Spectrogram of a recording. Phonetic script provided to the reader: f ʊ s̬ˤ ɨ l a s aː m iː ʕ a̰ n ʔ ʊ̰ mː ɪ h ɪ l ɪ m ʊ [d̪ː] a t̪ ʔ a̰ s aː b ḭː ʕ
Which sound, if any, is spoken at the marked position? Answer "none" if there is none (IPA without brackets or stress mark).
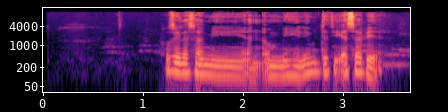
d̪ː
